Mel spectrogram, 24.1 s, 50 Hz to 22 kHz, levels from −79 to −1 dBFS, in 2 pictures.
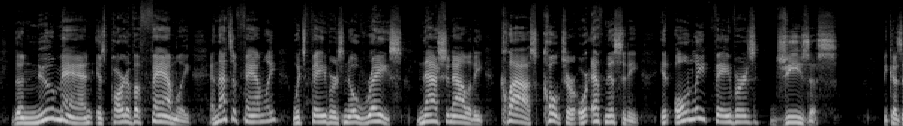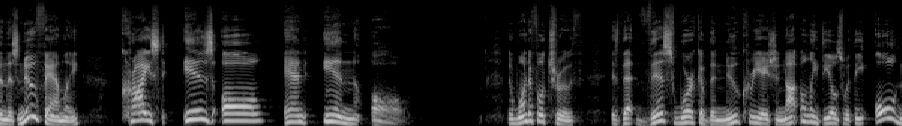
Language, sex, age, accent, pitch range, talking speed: English, male, 50-69, American, 155-220 Hz, 130 wpm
